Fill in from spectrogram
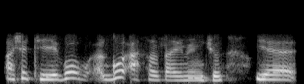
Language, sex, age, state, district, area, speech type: Kashmiri, male, 30-45, Jammu and Kashmir, Pulwama, rural, conversation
